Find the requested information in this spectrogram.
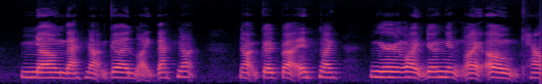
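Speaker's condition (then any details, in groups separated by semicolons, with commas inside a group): Brain injury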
